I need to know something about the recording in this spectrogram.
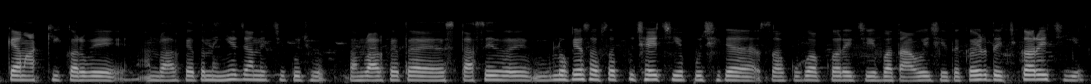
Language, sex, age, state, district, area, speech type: Maithili, female, 45-60, Bihar, Araria, urban, spontaneous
